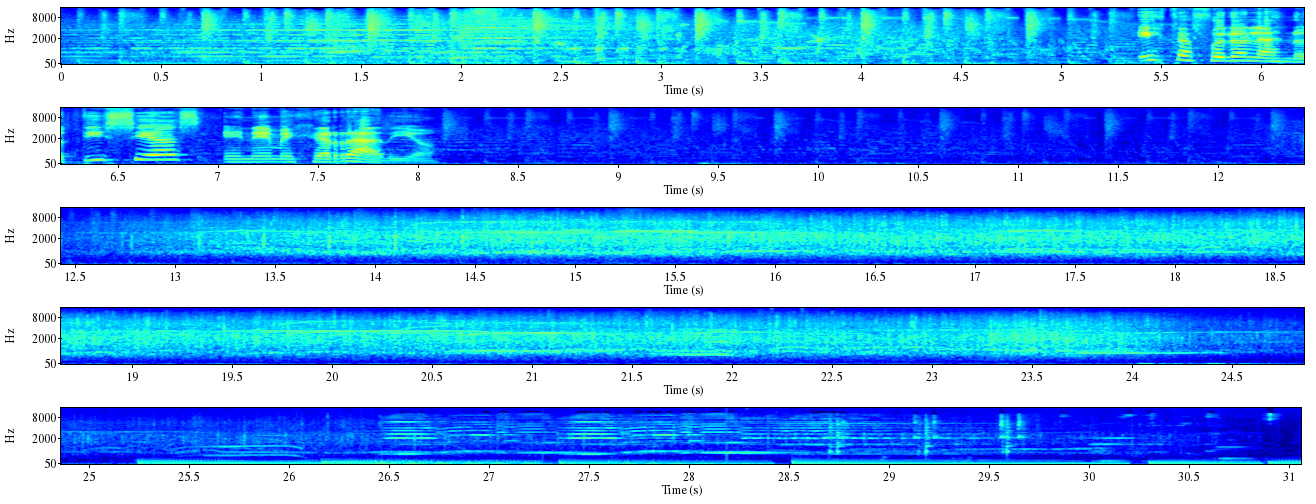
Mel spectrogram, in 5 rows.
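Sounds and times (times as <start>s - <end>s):
crowd applauding: 0.0s - 5.6s, 12.2s - 30.9s
speech: 5.4s - 8.2s.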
